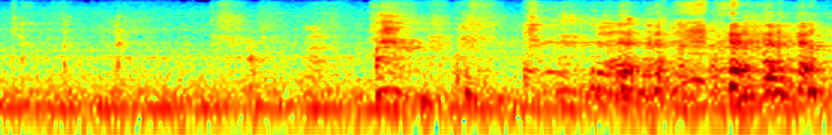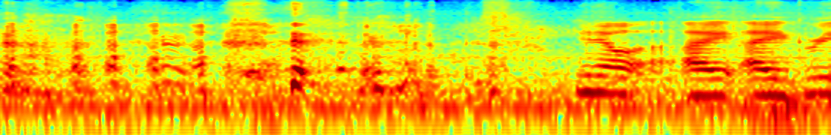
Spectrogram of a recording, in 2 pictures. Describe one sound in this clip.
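A middle-aged woman laughs into a microphone.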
